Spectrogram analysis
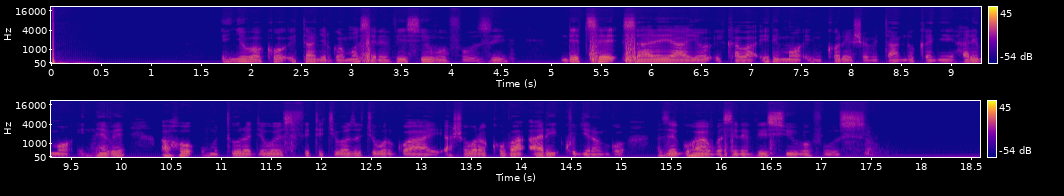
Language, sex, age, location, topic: Kinyarwanda, male, 18-24, Kigali, health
